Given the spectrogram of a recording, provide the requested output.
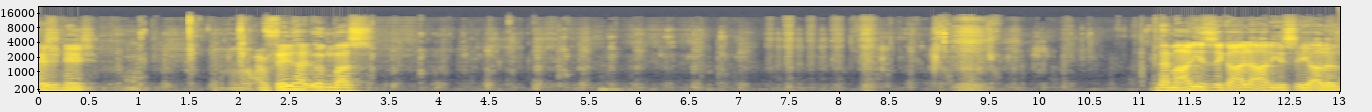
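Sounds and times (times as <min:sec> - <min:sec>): chewing crunches: 0:00.6 - 0:11.3.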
